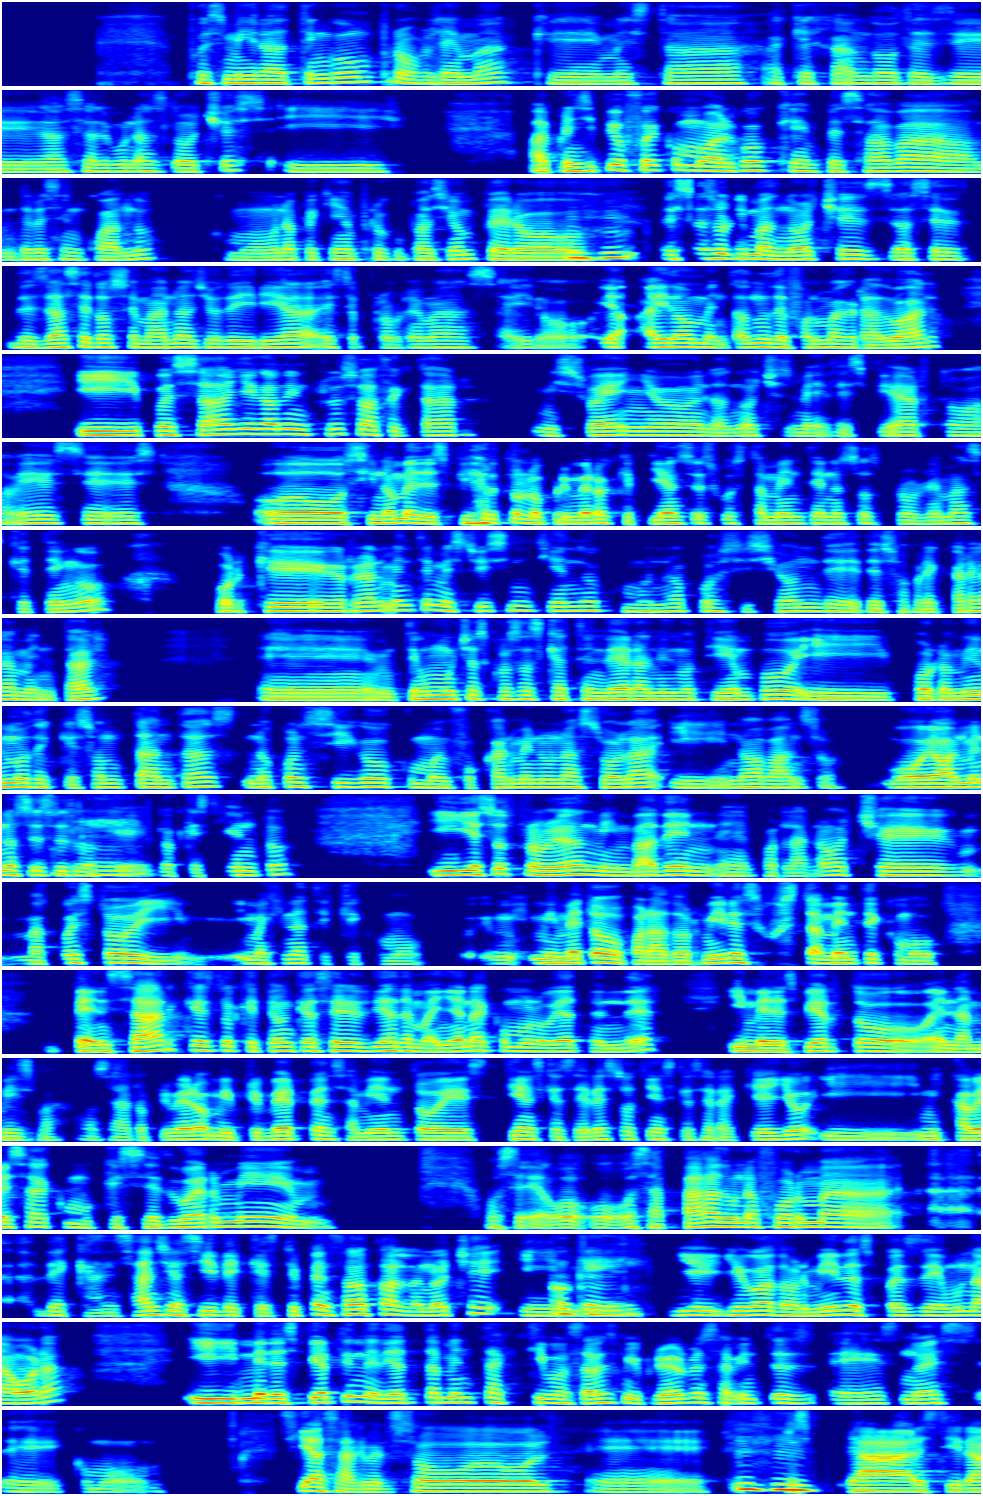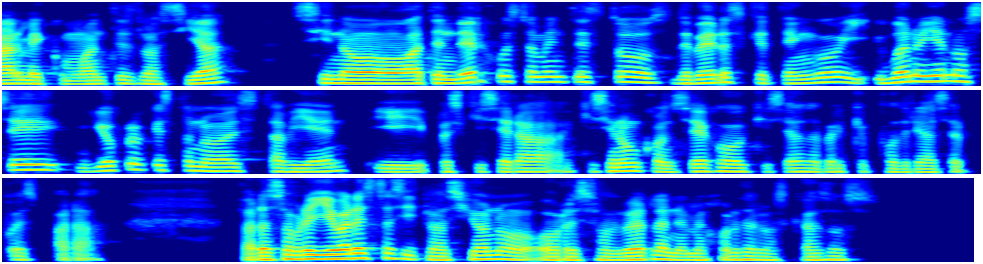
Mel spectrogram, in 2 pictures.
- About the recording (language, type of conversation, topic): Spanish, advice, ¿Cómo puedo manejar la sobrecarga mental para poder desconectar y descansar por las noches?
- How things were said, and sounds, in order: none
